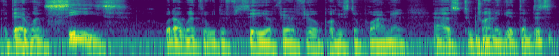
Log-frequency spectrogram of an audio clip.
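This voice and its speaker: A man speaks at a moderate pace with a very deep, low pitch and a dark, mellow, somewhat breathy tone. His loudness stays very even amid audible room echo. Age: 60s. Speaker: retired police officer. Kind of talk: monologue to camera. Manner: halting, with fillers and repetitions.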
